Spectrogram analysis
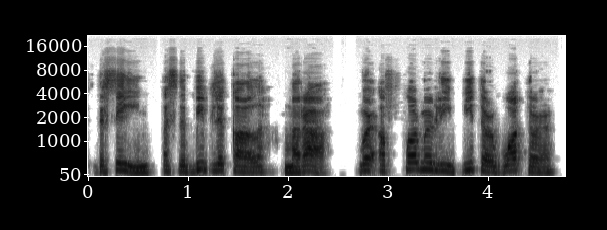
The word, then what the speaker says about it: Marah: Resh He, and while it is currently pronounced Marah, it could have been pronounced as Maru instead during the time of Moses.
